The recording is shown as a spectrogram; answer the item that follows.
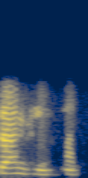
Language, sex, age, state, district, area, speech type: Marathi, female, 60+, Maharashtra, Kolhapur, urban, conversation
